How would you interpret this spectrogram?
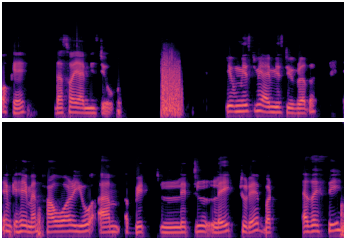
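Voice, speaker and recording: Through a thin, phone-like connection comes a fairly high-voiced man. He chats casually as a stream host, repeating short phrases and addressing viewers like pals. The room adds some echo. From Bangladesh. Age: 30s. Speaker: live trading stream host. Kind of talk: casual chat, answering viewer comments. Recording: narrow phone-like sound, roomy echo.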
